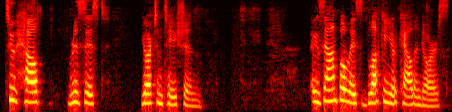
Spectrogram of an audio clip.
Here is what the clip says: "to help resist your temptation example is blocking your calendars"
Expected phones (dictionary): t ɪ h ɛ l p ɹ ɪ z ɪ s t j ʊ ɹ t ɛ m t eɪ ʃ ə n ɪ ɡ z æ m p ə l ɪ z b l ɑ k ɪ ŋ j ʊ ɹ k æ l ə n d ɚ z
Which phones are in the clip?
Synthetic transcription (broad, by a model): t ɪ h ɛ l p ɹ ɪ z ɪ s t j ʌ ɹ t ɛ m t eɪ ʃ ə n ɪ ɡ z æ m p ə l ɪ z b l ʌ k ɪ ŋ j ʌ ɹ k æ l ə n d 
